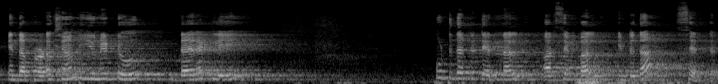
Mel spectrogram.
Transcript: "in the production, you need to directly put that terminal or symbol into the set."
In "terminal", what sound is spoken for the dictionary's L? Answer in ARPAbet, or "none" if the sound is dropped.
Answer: L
